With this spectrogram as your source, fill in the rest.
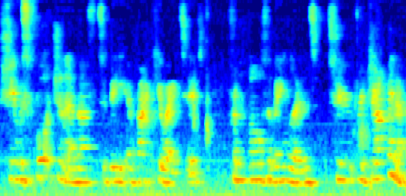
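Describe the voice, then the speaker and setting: A woman's fairly high voice at a moderate pace, fairly even in intonation, with audible room echo and noticeable background noise. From UK. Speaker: mining company sustainability executive. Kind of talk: conference presentation. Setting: video call from a hotel room.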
